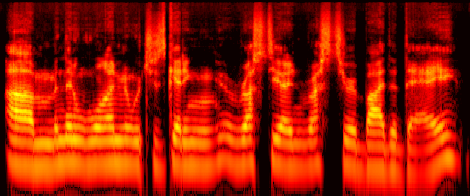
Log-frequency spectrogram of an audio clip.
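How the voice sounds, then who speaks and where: A man's voice: a little high, fairly even intonation, normal speed, no room sound, clean studio sound. A man from Brazil whose first language is Portuguese, talking eagerly as a podcast guest in a casual interview. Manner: enthusiastic, talkative.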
